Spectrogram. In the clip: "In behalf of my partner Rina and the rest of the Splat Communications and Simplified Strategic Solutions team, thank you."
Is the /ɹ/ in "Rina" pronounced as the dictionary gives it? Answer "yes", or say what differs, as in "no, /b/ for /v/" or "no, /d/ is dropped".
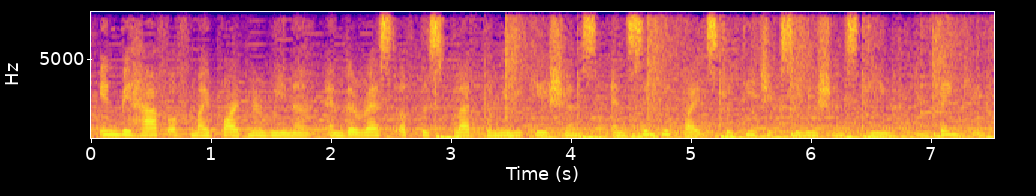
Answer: no, /w/ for /ɹ/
